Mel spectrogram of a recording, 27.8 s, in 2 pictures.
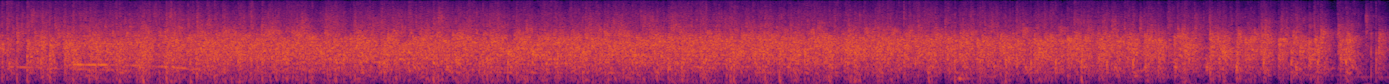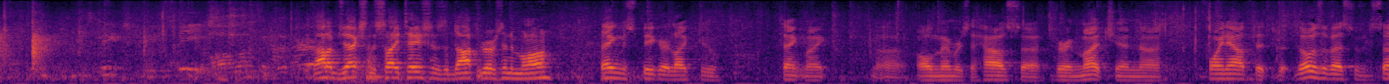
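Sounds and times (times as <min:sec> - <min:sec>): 
standing applause from legislators: 0:00.0 - 0:14.5
speech: 0:17.2 - 0:27.7.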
